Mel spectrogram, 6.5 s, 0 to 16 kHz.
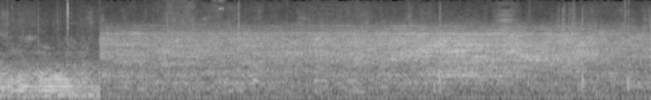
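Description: Boeing 727 jet engines: a loud, steady droning tone that breaks off suddenly about a second in, followed by a steady, quieter jet roar with hiss as the airliner approaches. A few sharp clicks come near the end.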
